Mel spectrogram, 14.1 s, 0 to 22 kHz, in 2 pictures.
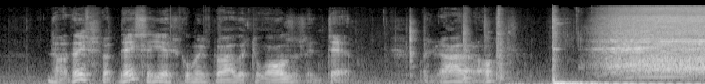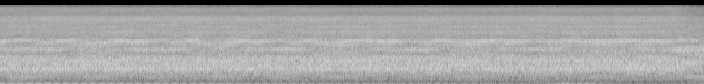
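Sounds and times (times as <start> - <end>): hair dryer blowing: 5.7 - 14.0.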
